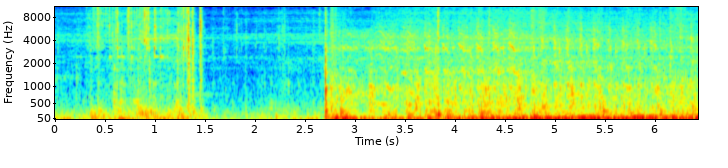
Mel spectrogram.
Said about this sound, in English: It's starting. And there it is. Feel the breeze? Yes. Those propellers put off quite a breeze. They really do. So the plane has started.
